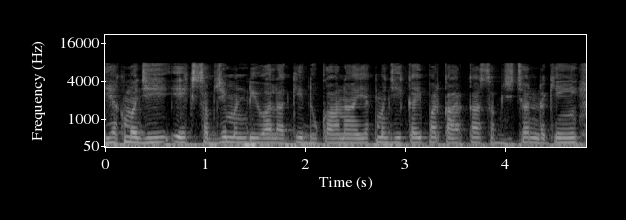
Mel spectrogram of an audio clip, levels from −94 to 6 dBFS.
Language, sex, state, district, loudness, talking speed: Garhwali, male, Uttarakhand, Uttarkashi, -37 LUFS, 185 wpm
